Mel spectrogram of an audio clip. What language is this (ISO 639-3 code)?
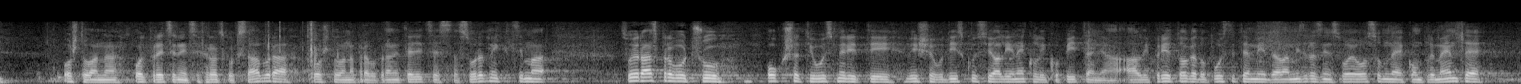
hrv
